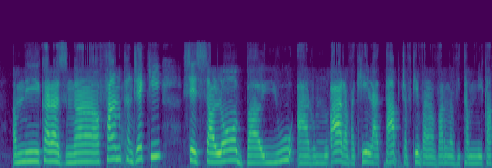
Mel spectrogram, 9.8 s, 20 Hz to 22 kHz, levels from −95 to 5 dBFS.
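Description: Speech packets were lost twice, and the decoder's VoIP packet loss concealment extended its last pitch and filter at falling gain: 60 ms at 2.43 to 2.51 s, and 80 ms at 6.53 to 6.67 s, just before "avakeo latabatra avakeo". Each gap becomes a brief buzzy tone or coloured noise that fades.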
